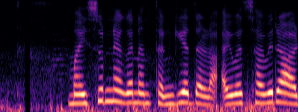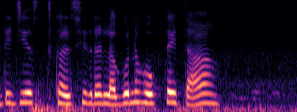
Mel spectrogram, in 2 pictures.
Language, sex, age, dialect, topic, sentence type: Kannada, female, 41-45, Dharwad Kannada, banking, question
